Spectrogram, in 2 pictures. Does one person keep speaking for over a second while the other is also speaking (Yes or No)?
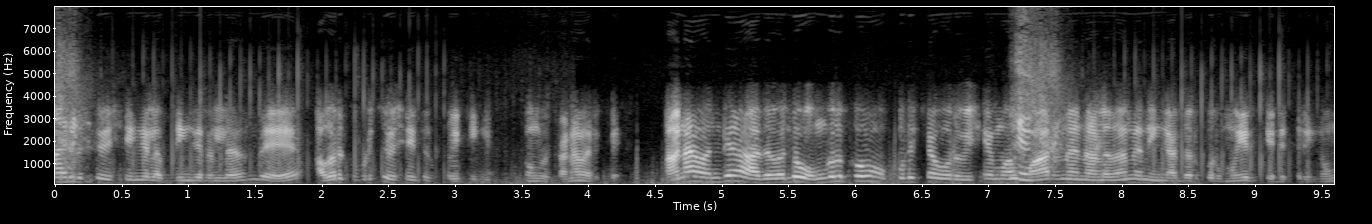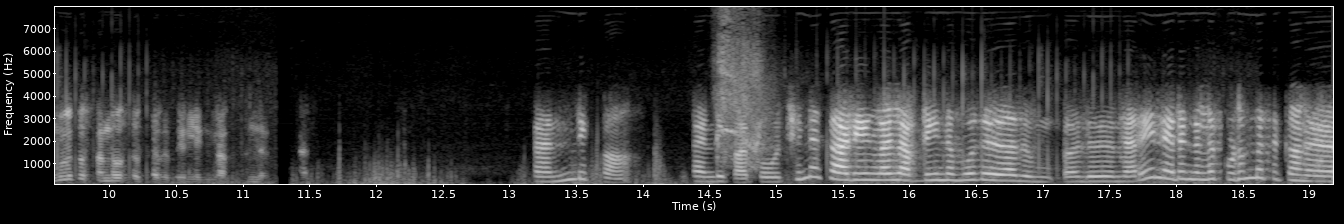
No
